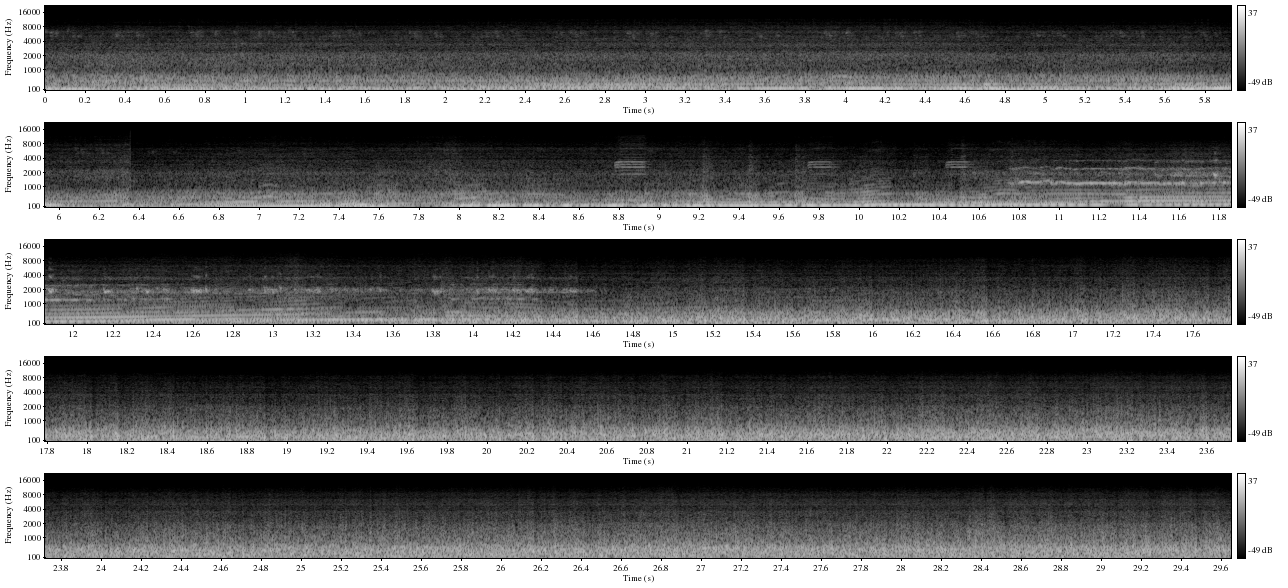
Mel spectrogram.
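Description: Honda B-series VTEC four-cylinder engines racing at full throttle, the pitch climbing and dropping several times over the first ten seconds or so as the cars shift gears. From about fourteen seconds in, the engine sound gives way to a steady roar of wind and road noise on a camera mounted outside the car at speed.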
